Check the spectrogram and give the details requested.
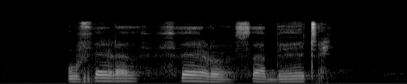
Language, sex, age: Venda, male, 26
